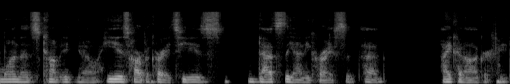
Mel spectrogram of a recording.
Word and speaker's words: Harpocrates: Harpocrates.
